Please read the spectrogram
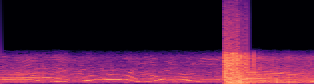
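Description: An aerial firework shell bursting with a single loud bang near the end, over continuous chatter of spectators' voices.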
